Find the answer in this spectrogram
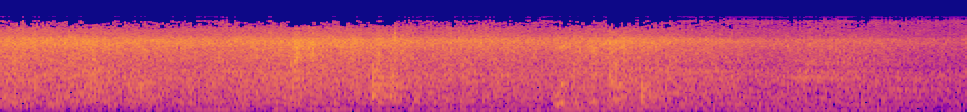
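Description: Nissan Pathfinder's engine running under load as the SUV churns slowly through deep mud, growing fainter toward the end as it moves off.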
